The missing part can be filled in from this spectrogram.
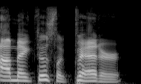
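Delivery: loud, selling TV commercial voice. Retelling a line from a guy on TV: imitating a guy on TV.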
